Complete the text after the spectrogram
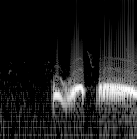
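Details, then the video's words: Decoy spotted dove cooing to stir up rivals: one wavering, dipping coo followed by a long, steady, slightly falling coo. "Cu mồi gáy gù / Tiếng chim cu mồi kích bổi / Cu mồi gáy bổi nghe hăng máu"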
